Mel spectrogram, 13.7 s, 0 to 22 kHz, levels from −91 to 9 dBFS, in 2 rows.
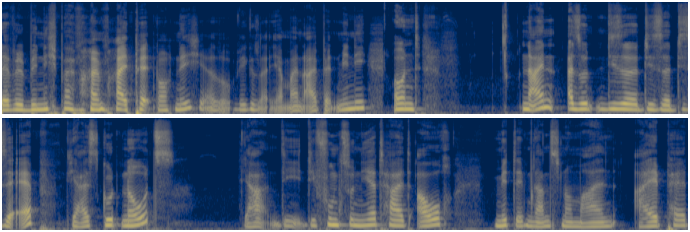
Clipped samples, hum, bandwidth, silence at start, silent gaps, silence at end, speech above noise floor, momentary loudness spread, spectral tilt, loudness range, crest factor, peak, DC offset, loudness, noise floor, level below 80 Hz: under 0.1%; none; 19.5 kHz; 0 s; none; 0 s; 36 dB; 11 LU; -6 dB/octave; 3 LU; 20 dB; -2 dBFS; under 0.1%; -23 LUFS; -58 dBFS; -40 dBFS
